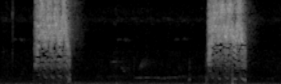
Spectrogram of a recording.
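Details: A young Asian palm civet (Paradoxurus hermaphroditus) that came into a home gives two harsh, hissing screeches, each about half a second long.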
